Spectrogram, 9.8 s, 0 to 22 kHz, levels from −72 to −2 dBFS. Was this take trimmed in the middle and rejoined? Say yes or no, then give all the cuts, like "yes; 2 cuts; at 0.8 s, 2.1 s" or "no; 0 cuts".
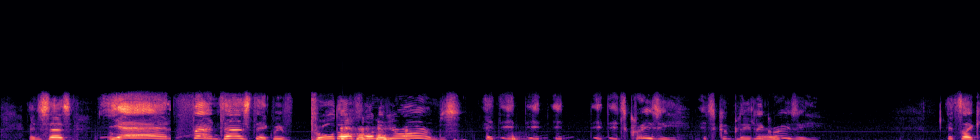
yes; 4 cuts; at 1.7 s, 4.7 s, 5.5 s, 6.9 s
